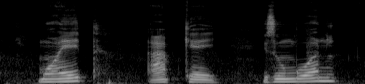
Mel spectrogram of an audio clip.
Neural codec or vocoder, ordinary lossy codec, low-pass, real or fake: none; none; none; real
